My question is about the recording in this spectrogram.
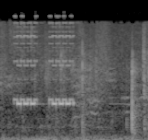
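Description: Telephone ringing with the British double ring: two short warbling trills in quick succession, followed near the end by a click.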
